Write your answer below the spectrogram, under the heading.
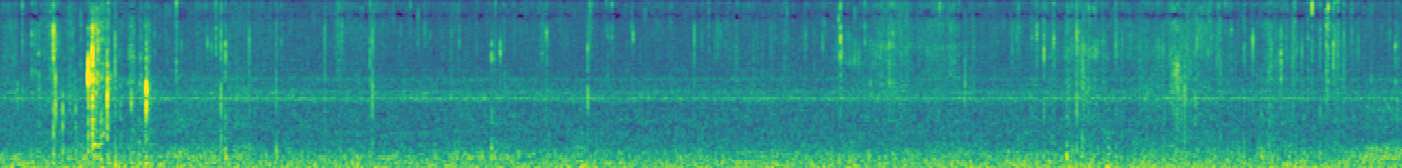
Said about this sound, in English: Hope you're enjoying the sounds of the fireplace too.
